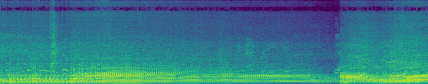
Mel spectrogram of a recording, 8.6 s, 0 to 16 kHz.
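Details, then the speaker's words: Kawasaki KFX700 ATV engine, after head, carb, timing and valve-adjustment work, blips and settles into a steady, even low beat of about four pulses/s with no misfire; it now runs and idles on both cylinders. "happy to report after some head work carb work timing work valve adjustment work couple other little works this thing's running and on both cylinders"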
